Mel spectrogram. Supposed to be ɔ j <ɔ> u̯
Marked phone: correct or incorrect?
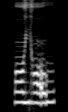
correct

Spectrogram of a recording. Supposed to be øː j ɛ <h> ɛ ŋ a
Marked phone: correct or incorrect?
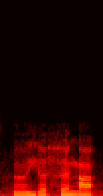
correct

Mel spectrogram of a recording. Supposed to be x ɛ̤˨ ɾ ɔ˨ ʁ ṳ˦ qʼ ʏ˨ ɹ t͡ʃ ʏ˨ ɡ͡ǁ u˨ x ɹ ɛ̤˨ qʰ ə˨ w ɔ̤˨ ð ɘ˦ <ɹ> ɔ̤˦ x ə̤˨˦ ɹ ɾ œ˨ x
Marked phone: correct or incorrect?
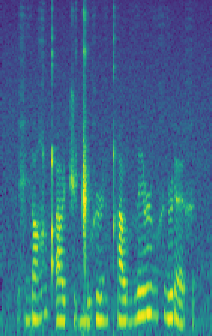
correct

